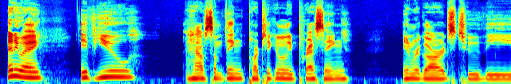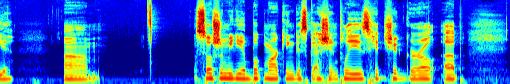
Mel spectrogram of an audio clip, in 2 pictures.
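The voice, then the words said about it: Very tired, strained, scratchy voice. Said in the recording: “my voice is very, very tired, so it's taking a lot of me to push it out to speak ... you're going to hear some scratching and some, you know, weird vocals, like when people are going through puberty ... my voice is very tired, so I'm pushing”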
